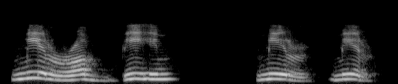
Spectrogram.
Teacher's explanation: We see min and then we see the ra, we will say mir rabbihim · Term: complete idgham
